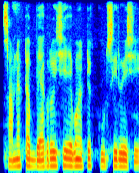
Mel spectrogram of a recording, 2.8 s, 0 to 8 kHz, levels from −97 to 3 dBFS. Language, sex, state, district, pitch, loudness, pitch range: Bengali, male, West Bengal, Malda, 125 Hz, -18 LUFS, 115-125 Hz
